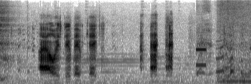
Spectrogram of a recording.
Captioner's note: chuckles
